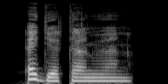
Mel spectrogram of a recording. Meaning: unambiguously, definitely, clearly
- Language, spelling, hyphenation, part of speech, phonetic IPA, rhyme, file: Hungarian, egyértelműen, egy‧ér‧tel‧mű‧en, adverb, [ˈɛɟːeːrtɛlmyːɛn], -ɛn, Hu-egyértelműen.ogg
